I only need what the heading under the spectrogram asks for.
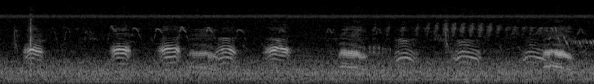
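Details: Plumed whistling ducks with young near Moggill, Queensland, Australia: clear arched whistles, about eight spaced roughly half a second to a second apart, over a constant background hiss with faint high twittering.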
